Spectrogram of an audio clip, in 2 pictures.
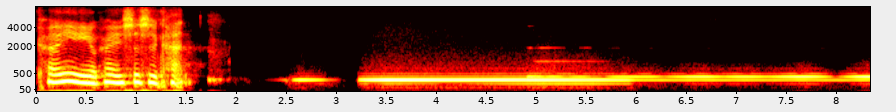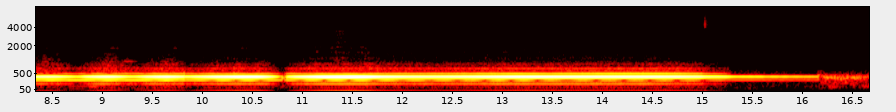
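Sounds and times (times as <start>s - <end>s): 
speech: 0.1s - 1.6s
crystal singing bowl tone: 2.6s - 16.6s.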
